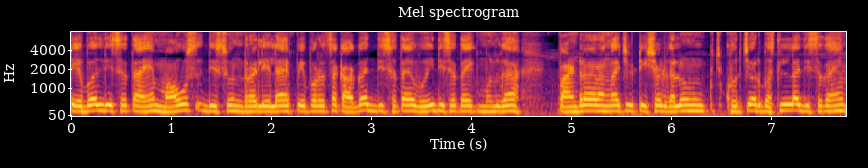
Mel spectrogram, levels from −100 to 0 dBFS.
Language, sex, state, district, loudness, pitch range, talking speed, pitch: Marathi, male, Maharashtra, Solapur, -14 LUFS, 190-205 Hz, 200 wpm, 195 Hz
